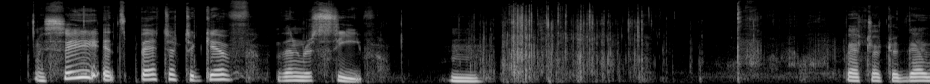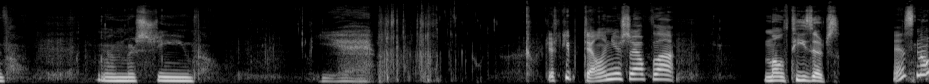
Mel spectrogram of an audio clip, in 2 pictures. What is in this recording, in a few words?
Commercial; Malteasers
